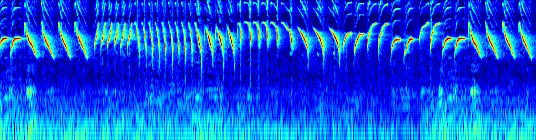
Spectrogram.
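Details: Canary chirping-practice song: a long, unbroken stream of descending whistled notes that shifts between quick rolls and slower, evenly spaced sweeps. The song is loud and clean.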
